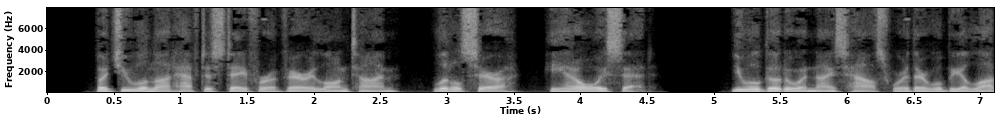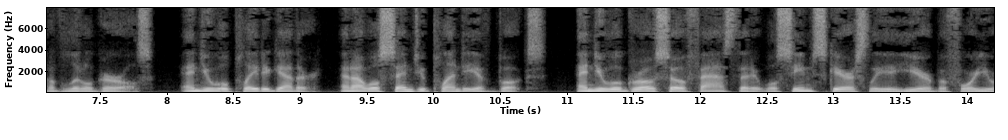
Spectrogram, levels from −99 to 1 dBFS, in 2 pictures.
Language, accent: English, American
